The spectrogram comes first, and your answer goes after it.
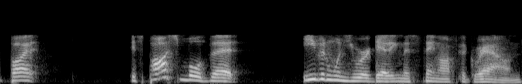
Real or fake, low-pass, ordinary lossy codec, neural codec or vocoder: fake; 7.2 kHz; AAC, 16 kbps; codec, 16 kHz, 0.8 kbps, ZipCodec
